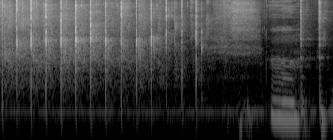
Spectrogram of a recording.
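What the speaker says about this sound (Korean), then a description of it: "우리 다시 한번 박수 크게 하도록 하죠." A church congregation claps in a steady, even rhythm, a dozen or so sharp, close claps about three per second. The clapping stops and a voice begins speaking.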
